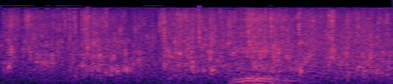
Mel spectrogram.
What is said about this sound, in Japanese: 滝に打たれて己を鍛えるのか。 さすが滝、凄まじい水の重さだ。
